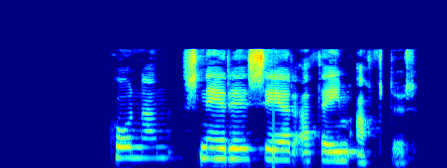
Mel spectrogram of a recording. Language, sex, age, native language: Icelandic, female, 50-59, English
